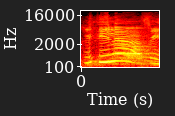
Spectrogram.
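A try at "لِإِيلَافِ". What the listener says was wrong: یہ غلط ہے. اس کو کیا پڑھنا ہے ہم نے؟ لإیلافی. یعنی یا مدہ کو بھی کھینچیں گے اور کھڑی حرکات کو بھی کھینچیں گے.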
